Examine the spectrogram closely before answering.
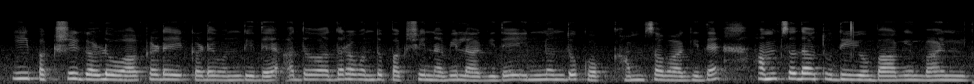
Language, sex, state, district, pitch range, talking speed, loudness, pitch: Kannada, female, Karnataka, Bijapur, 200-230 Hz, 125 wpm, -26 LUFS, 215 Hz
